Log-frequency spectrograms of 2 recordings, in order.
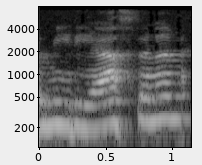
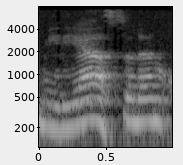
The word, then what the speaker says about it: mediastinum: thoracic cavity has the mediastinum and the plural cavities and I've heard it pronounced mediastinum or mediastinum but um the mediastinum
